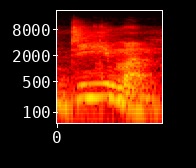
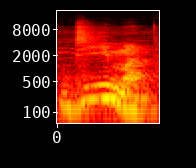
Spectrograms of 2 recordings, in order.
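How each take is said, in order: No difference in how they are said.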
